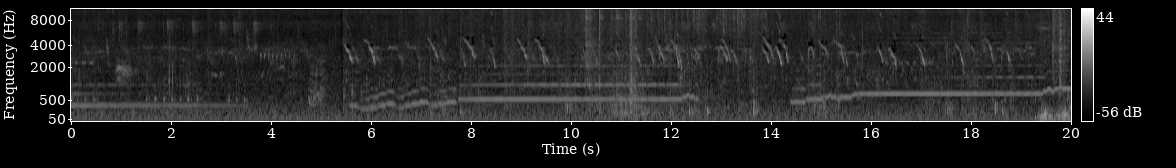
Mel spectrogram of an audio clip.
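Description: Chickens clucking, with many short high chirps, over soft background music of long held notes that step up and down. A loud low thump comes at the very end.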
